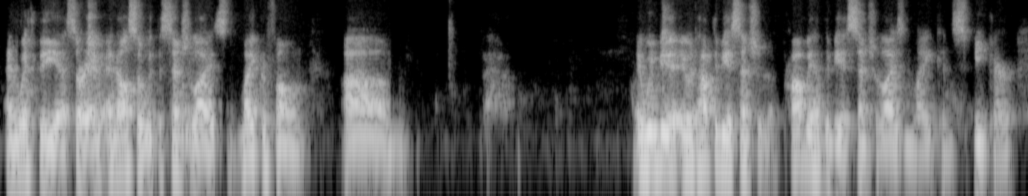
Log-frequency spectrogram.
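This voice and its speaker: A man's voice: medium pitch, normal speed, roomy sound. A man on staff presenting options at a council meeting, explaining carefully with frequent restarts and hedges. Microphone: video conference mic.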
